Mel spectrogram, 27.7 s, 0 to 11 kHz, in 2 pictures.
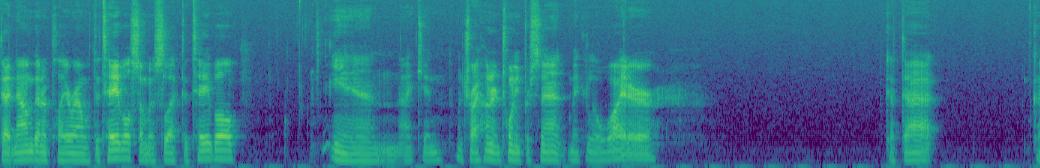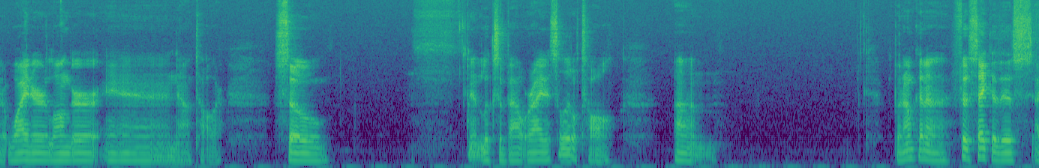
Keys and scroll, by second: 4.6-6.0 typing, 6.1 Return, 9.7-11.0 typing, 13.5 1, 14.1 4, 15.0 5, 16.0 Return.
